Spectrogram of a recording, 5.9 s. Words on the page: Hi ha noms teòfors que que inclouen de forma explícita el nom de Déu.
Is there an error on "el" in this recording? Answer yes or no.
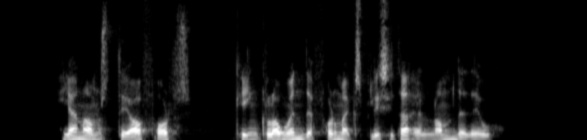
no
